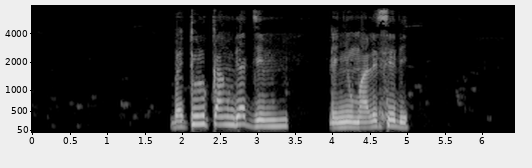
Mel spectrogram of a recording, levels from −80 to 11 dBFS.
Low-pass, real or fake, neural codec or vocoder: 7.2 kHz; real; none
